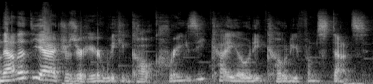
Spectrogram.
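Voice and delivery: usual speaking voice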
